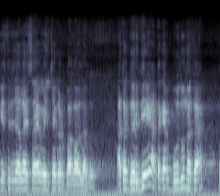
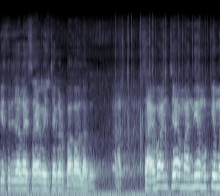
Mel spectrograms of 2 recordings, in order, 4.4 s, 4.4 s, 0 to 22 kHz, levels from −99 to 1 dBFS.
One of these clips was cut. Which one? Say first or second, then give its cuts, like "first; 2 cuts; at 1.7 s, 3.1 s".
second; 1 cut; at 2.4 s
